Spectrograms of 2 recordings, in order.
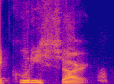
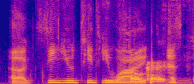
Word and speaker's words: Cutty Sark: C-U-T-T-Y S-A-R-K. So it's actually pronounced Cutty, but you keep saying Cutty.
